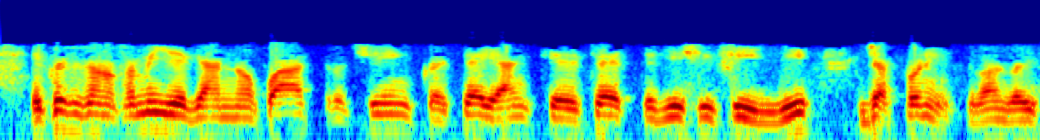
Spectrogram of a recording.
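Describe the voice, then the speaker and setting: The man's delivery is monotone, with flat intonation. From Rome, Italy. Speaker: priest. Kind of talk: radio interview testimony.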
